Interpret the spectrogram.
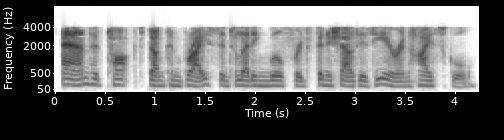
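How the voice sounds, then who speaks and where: A woman's voice: extremely low pitch, fairly even intonation, normal speed, breathy edge, no echo, phone-quality sound. A woman narrating an audiobook story expressively from a script.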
